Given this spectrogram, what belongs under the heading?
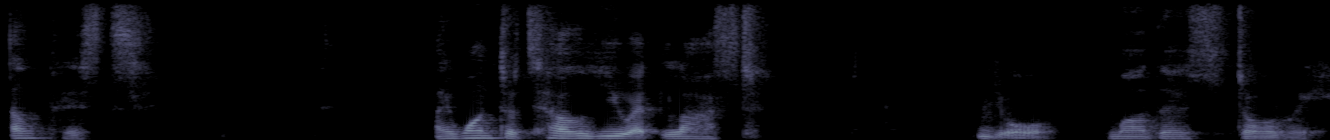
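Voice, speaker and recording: A man performs a dying father in a play reading. His voice is husky and mid-pitched, and he takes his time over each phrase. He sounds weary and earnest, pleading to be understood. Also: darkish tone, heavily acted. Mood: solemn, confiding. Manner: slow, deliberate, emotive delivery.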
